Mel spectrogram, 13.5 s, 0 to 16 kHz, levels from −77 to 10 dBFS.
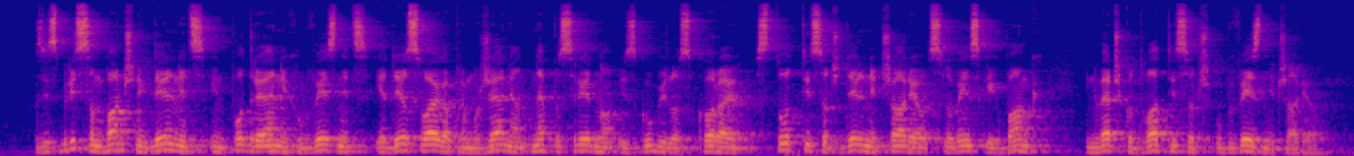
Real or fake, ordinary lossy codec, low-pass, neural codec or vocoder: real; none; 14.4 kHz; none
